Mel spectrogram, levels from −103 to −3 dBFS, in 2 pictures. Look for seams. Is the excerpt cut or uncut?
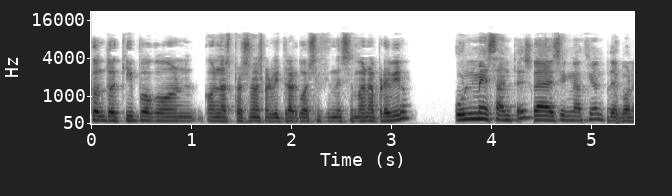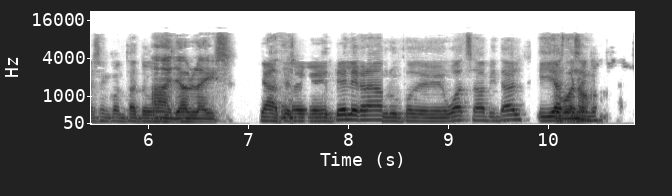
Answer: cut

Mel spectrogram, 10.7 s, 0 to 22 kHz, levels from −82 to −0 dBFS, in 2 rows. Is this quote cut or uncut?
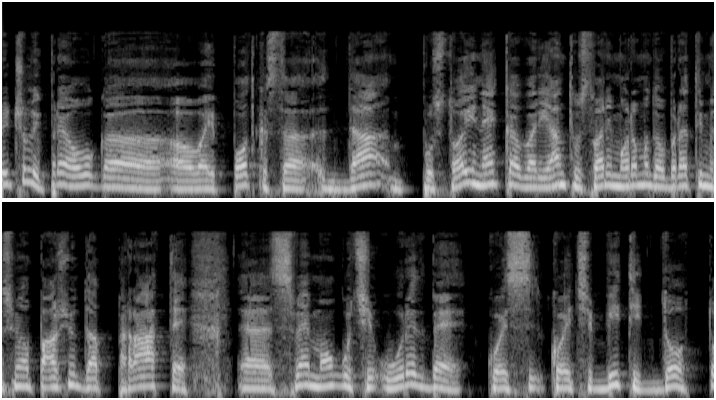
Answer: uncut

